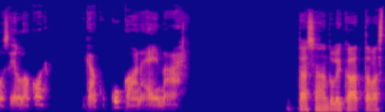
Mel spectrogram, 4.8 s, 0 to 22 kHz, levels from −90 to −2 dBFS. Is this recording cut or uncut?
uncut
